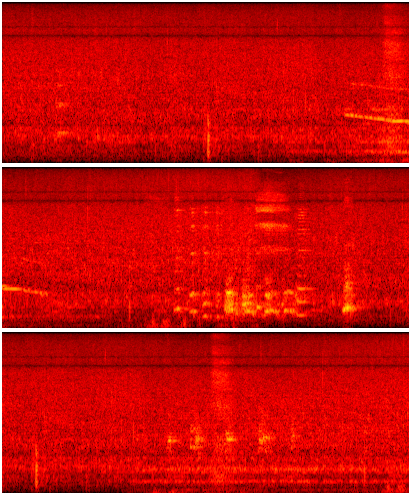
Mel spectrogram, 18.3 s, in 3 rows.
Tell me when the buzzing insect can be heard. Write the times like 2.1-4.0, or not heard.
4.2-7.7, 14.1-18.2.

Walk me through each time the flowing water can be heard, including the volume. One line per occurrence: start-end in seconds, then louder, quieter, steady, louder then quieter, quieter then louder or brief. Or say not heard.
0.0-18.2 steady.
